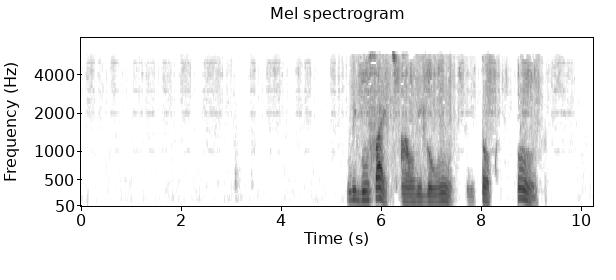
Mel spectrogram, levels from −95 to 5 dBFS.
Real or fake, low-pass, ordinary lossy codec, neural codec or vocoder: real; 7.2 kHz; MP3, 24 kbps; none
